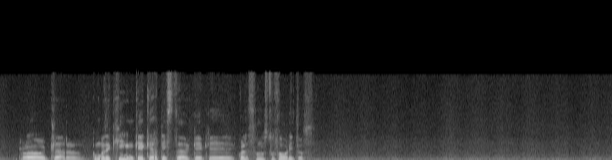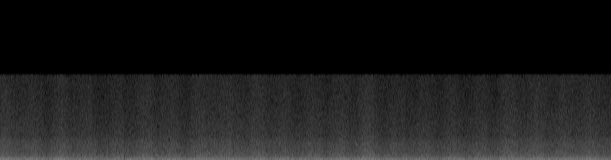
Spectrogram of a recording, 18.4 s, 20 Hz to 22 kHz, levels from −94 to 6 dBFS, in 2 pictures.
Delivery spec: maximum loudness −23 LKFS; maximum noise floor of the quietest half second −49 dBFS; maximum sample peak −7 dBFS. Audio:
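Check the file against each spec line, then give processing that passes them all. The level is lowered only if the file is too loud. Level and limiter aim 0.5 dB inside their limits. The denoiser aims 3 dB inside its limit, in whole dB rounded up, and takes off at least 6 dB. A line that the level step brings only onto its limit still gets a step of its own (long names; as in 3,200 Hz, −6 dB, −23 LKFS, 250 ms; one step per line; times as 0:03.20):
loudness −29.5 LKFS: in spec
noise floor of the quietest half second −55 dBFS: in spec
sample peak −12.0 dBFS: in spec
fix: no processing needed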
